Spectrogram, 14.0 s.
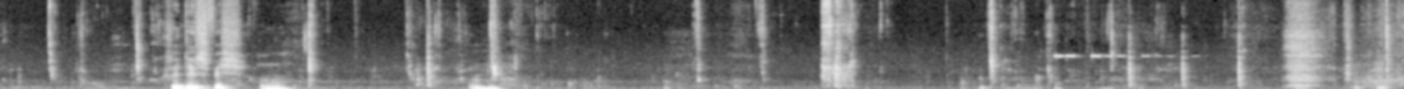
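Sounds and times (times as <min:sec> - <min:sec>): lip smacks and chewing clicks: 0:00.0 - 0:01.7, 0:03.0 - 0:06.1, 0:06.7 - 0:11.4
short breath: 0:12.8 - 0:13.3.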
